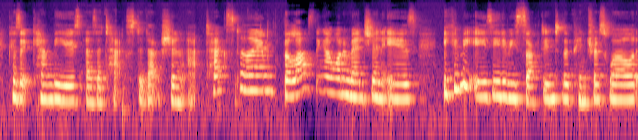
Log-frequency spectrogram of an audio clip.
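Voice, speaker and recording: Chatty woman with gravelly edge. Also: on the high side, fairly bright tone, low-quality recording. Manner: chatty, fast-flowing, reassuring advice with many asides. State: out of breath. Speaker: teacher giving advice to new graduate teachers. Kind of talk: casual advice vlog.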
